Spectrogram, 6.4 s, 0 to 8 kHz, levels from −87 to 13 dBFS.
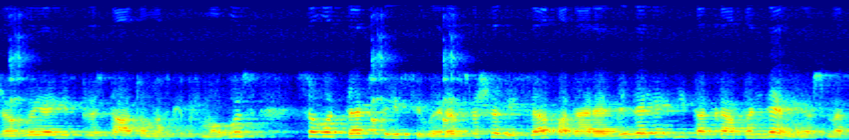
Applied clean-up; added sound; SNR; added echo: none; Bowed string instrument; 11 dB; reverberation time 0.8 s.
